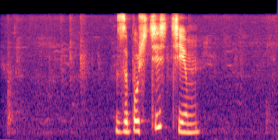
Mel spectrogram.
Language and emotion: Russian, neutral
